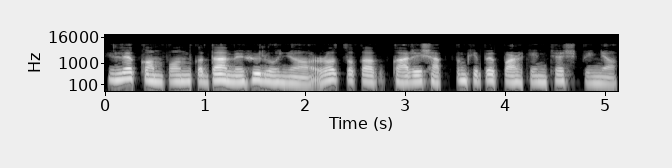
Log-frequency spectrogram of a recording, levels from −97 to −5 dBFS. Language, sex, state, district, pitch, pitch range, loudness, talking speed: Rengma, female, Nagaland, Kohima, 145 Hz, 130-155 Hz, -23 LUFS, 175 wpm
